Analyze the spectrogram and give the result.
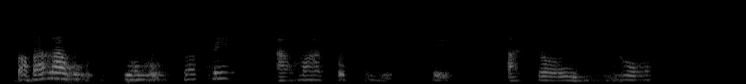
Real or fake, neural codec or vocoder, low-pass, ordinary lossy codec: fake; codec, 16 kHz, 1.1 kbps, Voila-Tokenizer; 3.6 kHz; AAC, 16 kbps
